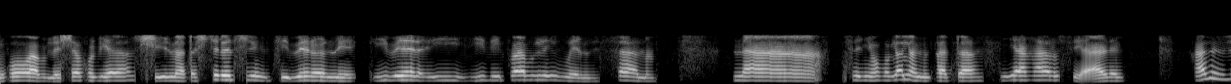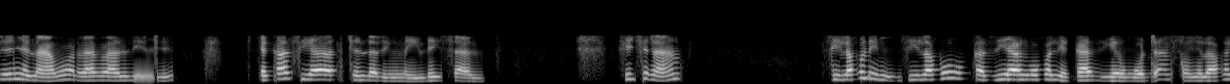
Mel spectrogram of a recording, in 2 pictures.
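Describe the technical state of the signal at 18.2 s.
At 18.2 s the speech has the buzzing, mechanical robot quality of an LPC-10 vocoder, with no content above 3.8 kHz. This runs through the whole clip. The coder replaces the real voice with a simple source, either a pulse train or noise, fed through a short all-pole vocal tract filter. Each instant is forced to be fully voiced or fully unvoiced. The heavy degradation fits a 2.4 kbit/s stream.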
